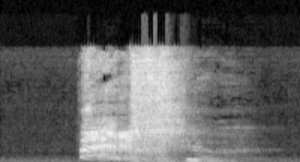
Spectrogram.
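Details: Adult deliberately giving loud, vocalized, wet open sneezes alone at home: one loud, voiced, explosive sneeze with a sharp onset and trailing vocal tail in a quiet room, with sighs around it.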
